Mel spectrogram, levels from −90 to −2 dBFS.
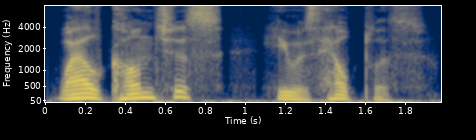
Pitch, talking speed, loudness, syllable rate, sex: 115 Hz, 150 wpm, -18 LUFS, 4.9 syllables/s, male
